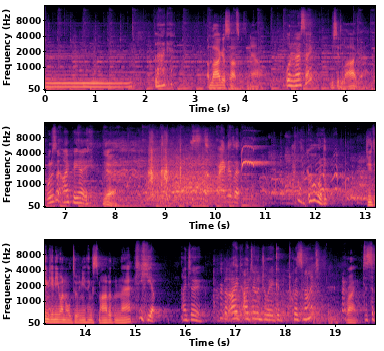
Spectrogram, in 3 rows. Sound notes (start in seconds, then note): 7.8 laughs; 10.5 blows whistle; 15.7 laughs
